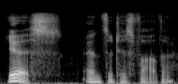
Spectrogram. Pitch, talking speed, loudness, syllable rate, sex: 105 Hz, 135 wpm, -21 LUFS, 4.6 syllables/s, male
